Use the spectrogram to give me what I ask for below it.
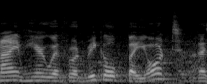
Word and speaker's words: Bellott: I am here with Rodrigo Bellott. Did I pronounce that right?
